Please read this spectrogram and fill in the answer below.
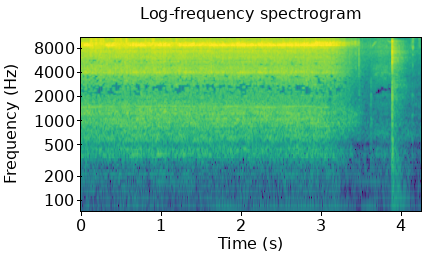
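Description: Electric screwdriver running steadily with a thin high whine as it backs screws out of the enclosure's end panel. The motor stops a little after three seconds in, and a single click follows just before the end.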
